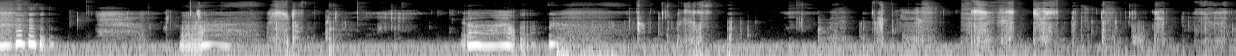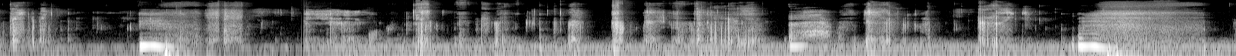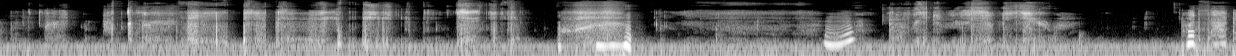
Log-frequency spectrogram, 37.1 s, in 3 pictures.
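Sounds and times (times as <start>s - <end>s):
low hum: 0.0s - 37.0s
crunchy biting and chewing of food tasting like a cupcake: 2.7s - 4.6s, 6.2s - 20.1s, 20.7s - 23.1s, 24.7s - 30.0s, 33.5s - 35.5s.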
